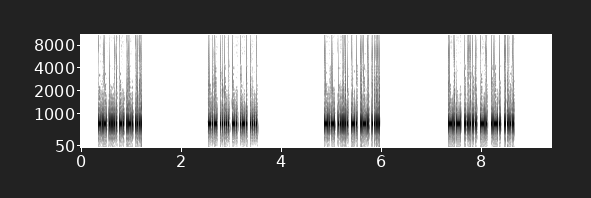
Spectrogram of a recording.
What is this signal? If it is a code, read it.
Morse code, heard as a keyed tone, about 58 wpm, 700 Hz. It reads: K5NRH K5NRH K5NRH K5NRH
